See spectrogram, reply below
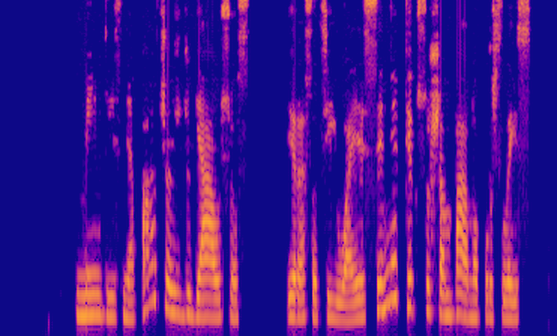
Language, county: Lithuanian, Kaunas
